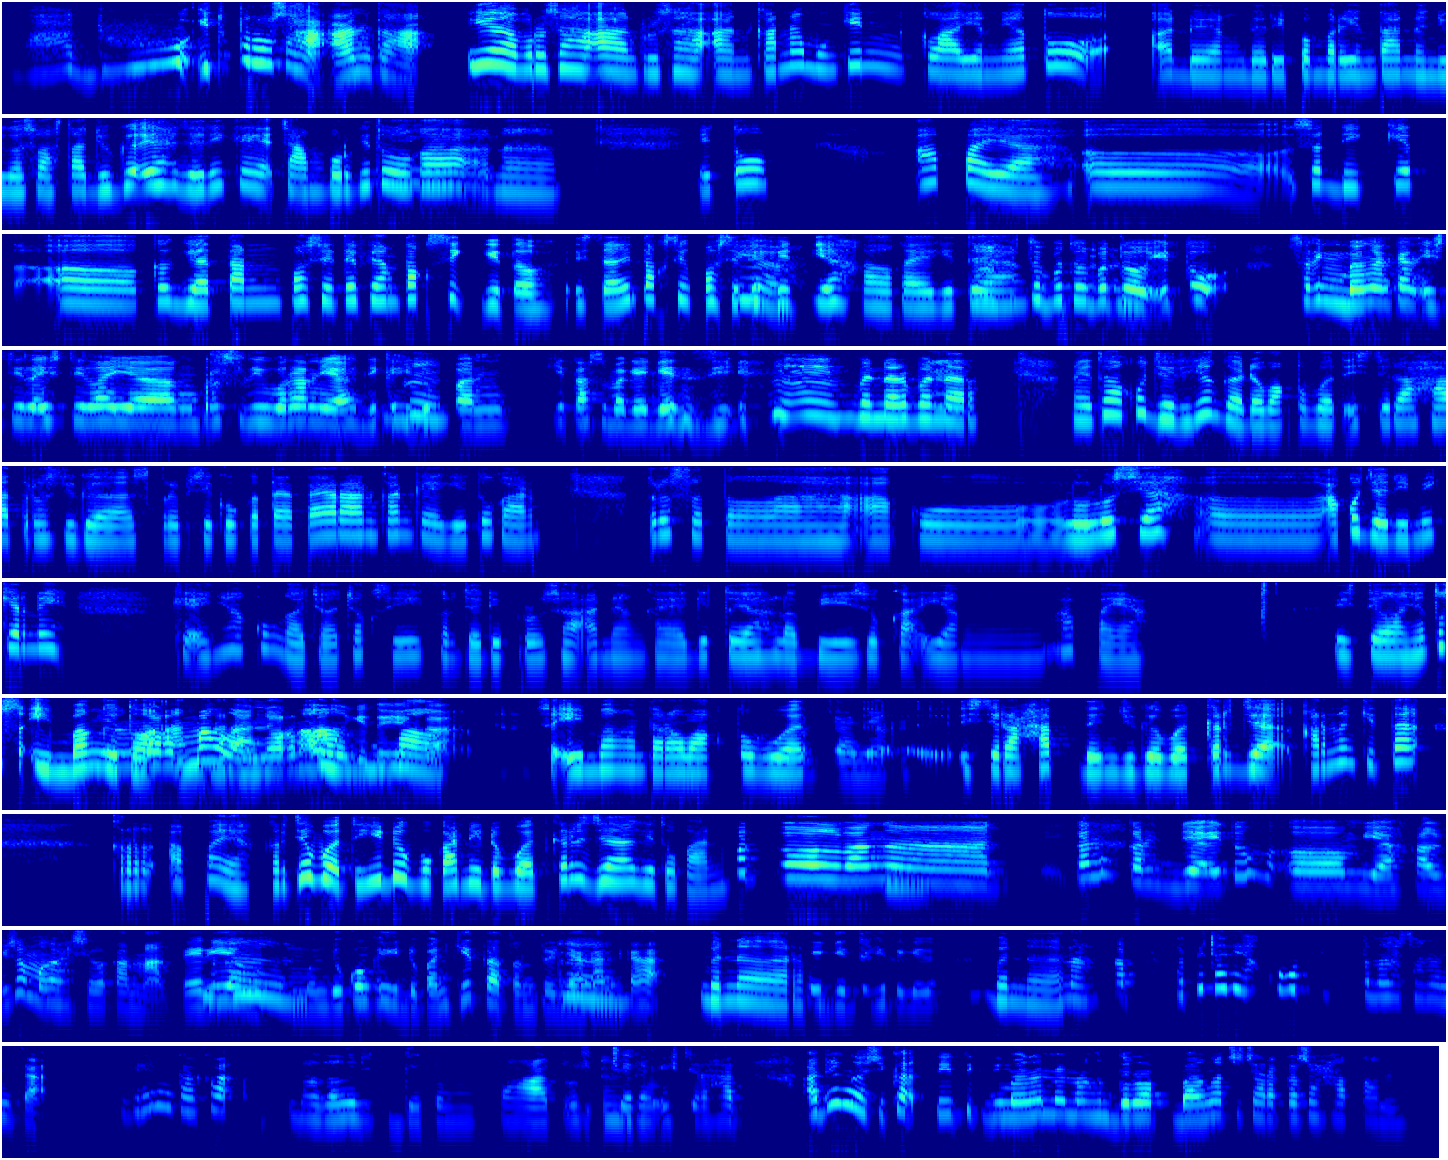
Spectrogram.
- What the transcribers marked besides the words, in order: in English: "client-nya"; in English: "toxic"; in English: "toxic positivity"; in English: "Z"; chuckle; other background noise; tsk; unintelligible speech
- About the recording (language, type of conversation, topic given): Indonesian, podcast, Bagaimana kamu mengatur ritme antara kerja keras dan istirahat?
